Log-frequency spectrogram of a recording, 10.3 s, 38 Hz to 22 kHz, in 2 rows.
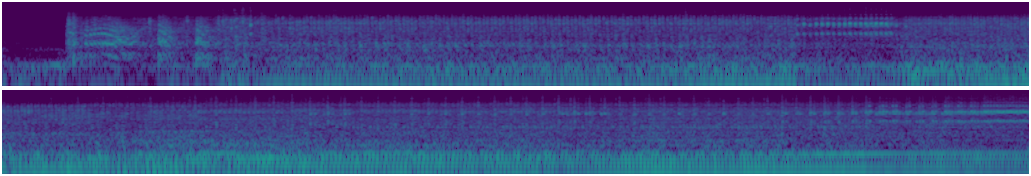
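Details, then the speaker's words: Nissan Patrol ZD30 diesel, noise when accelerating parked or under load: idle, then an extremely loud piercing whistle climbing in pitch with each rev, traced to an exhaust manifold leak. "now as you could hear there that was a very distinctive noise it was actually Extremely Loud I had to turn the volume down when editing it so it wouldn't pierce your brain while you're listening to it"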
